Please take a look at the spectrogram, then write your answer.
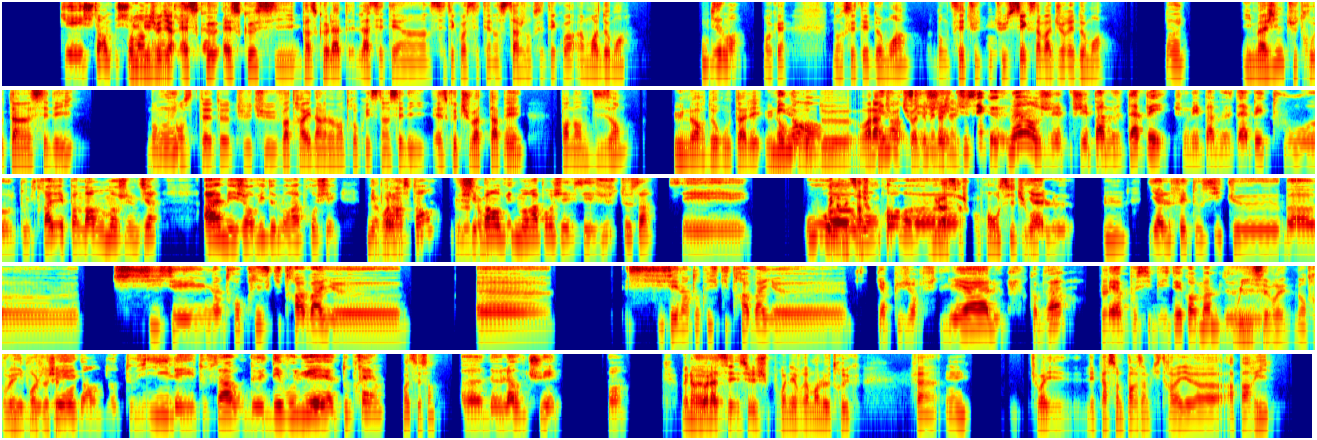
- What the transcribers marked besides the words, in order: unintelligible speech; stressed: "Mais, non ! Mais, non"; other background noise
- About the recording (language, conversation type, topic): French, unstructured, Qu’est-ce qui vous met en colère dans les embouteillages du matin ?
